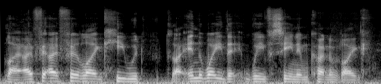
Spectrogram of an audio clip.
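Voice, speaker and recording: A man playing a tabletop game, casually explaining his character in a halting, hesitant way. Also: mid-range voice. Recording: noisy background.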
